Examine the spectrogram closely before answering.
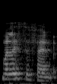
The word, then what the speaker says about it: Maleficent: Maleficent, with my mum and my sister, obviously Maleficent 2.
